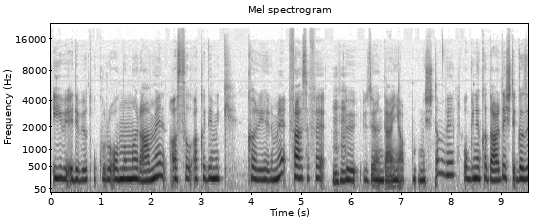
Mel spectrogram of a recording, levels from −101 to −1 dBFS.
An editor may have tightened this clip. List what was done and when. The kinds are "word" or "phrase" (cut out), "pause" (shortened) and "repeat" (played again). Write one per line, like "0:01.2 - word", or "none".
0:08.2 - pause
